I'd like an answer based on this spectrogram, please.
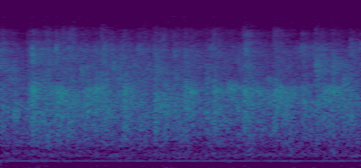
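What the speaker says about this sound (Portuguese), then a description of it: "Quem acredita nisso, levanta a mão e aplauda o Senhor Jesus." Church congregation applauding during a sermon: a faint, distant, continuous wash of many hands clapping, steady and even with no distinct individual claps.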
